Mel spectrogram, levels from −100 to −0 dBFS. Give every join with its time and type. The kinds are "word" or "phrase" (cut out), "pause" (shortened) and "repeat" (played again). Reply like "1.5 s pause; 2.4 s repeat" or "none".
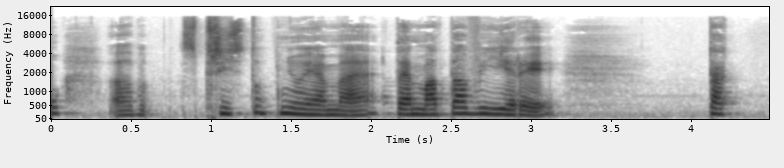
2.1 s word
